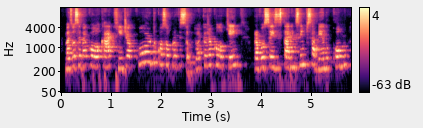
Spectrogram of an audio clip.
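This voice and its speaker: A woman's voice: high-pitched, fast talker, echoey room. A woman with a Brazilian Portuguese accent, an English teacher explaining phrases in a chatty way that keeps checking in with the learners.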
